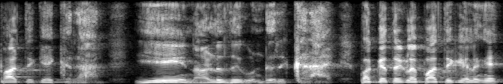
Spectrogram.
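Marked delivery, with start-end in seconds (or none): 1.7-3.4 low, hushed question; gentle question. Acted. Jesus asking the weeping one, gently. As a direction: ask it tenderly, far lower.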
